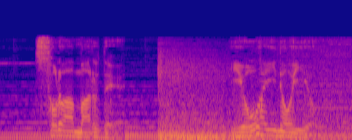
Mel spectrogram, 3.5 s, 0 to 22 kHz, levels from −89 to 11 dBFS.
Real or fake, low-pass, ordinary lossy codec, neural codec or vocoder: real; 7.2 kHz; none; none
